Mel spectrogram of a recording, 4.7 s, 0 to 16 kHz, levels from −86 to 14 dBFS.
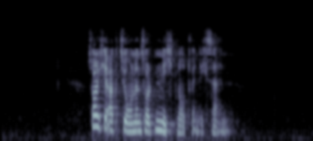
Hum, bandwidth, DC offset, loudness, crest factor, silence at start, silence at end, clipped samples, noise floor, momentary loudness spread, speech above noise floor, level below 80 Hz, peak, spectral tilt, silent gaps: none; 8 kHz; under 0.1%; -25 LUFS; 22 dB; 1.35 s; 1.25 s; under 0.1%; -77 dBFS; 15 LU; 53 dB; -64 dBFS; -6 dBFS; -5 dB/octave; none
